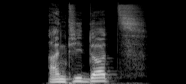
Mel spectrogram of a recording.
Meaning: genitive singular of Antidot
- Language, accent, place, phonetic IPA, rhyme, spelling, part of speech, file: German, Germany, Berlin, [antiˈdoːt͡s], -oːt͡s, Antidots, noun, De-Antidots.ogg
